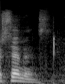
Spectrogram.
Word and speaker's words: Simons: Uh uh it's Simons or Simmons? It's Simons. Wolf.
